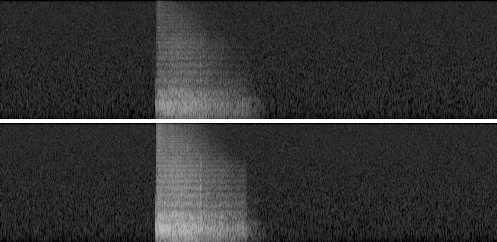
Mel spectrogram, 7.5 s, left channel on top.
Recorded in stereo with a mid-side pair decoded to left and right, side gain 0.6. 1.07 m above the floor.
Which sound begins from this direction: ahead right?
An explosion, at 2.3 s.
